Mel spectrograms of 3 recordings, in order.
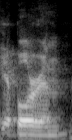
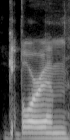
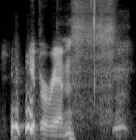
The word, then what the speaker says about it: Gibborim: They're calling it Gibborim in the show. Yeah, Gibborim. I always pronounced it Gibborim. I always pronounced it Gibborim because it was a comic and I had the choice to go ahead and figure it out. But in the show, and it sounds like gibberish. Gibborim.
